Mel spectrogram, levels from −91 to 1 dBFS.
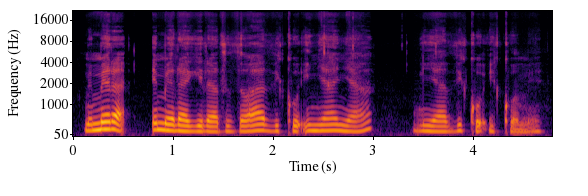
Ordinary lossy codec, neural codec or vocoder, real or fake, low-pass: none; vocoder, 44.1 kHz, 128 mel bands, Pupu-Vocoder; fake; none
